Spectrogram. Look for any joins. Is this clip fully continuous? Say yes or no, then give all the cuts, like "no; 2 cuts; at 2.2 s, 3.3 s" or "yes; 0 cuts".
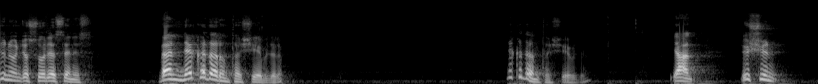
yes; 0 cuts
